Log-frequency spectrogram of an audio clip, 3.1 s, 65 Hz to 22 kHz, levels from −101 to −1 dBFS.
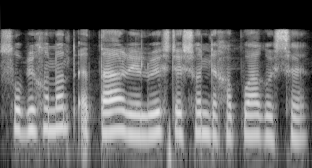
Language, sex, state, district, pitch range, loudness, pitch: Assamese, female, Assam, Kamrup Metropolitan, 200-245 Hz, -17 LUFS, 220 Hz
